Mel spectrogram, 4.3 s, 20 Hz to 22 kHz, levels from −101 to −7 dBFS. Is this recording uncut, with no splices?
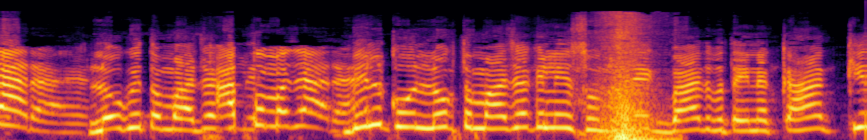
no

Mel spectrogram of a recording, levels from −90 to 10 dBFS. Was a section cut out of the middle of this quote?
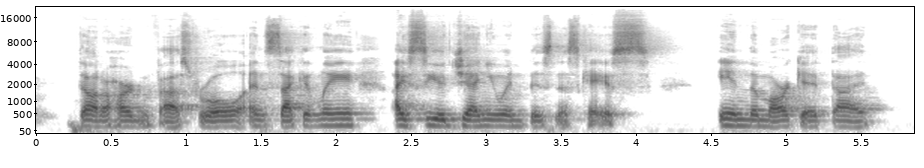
no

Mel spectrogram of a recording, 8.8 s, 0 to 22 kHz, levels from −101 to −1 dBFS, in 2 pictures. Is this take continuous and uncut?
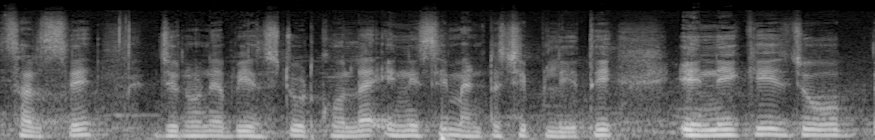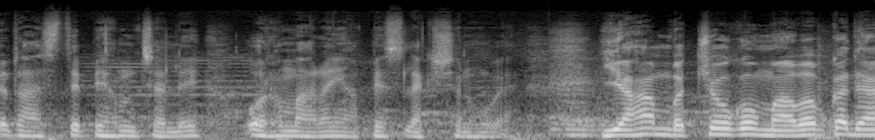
no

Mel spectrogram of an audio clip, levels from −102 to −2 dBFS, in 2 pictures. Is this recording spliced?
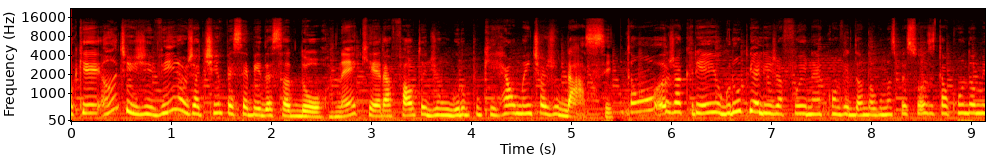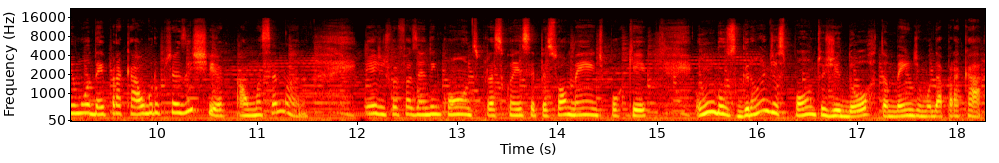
yes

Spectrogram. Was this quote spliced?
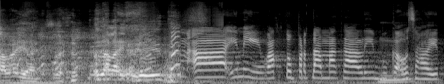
yes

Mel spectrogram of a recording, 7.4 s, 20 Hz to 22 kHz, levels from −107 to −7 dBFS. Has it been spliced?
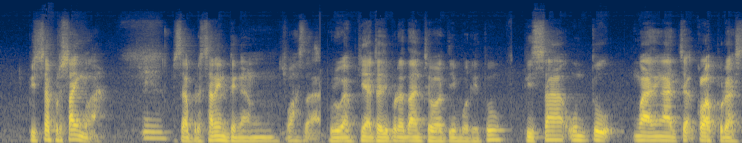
yes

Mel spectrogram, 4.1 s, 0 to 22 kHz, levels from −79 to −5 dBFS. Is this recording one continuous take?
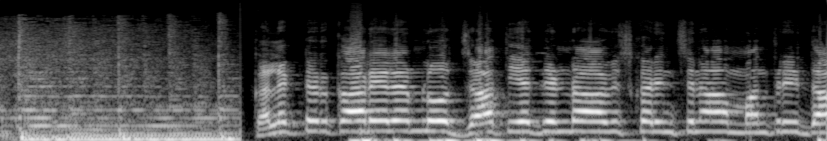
no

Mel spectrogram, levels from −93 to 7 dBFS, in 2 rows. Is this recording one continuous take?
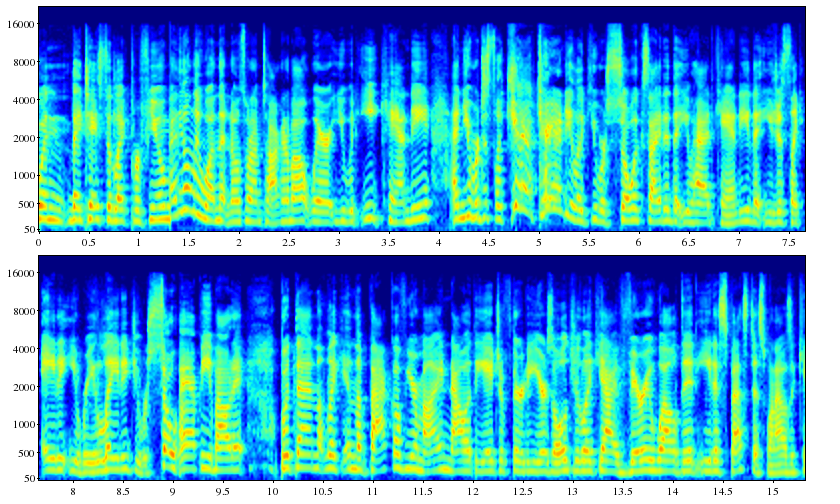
yes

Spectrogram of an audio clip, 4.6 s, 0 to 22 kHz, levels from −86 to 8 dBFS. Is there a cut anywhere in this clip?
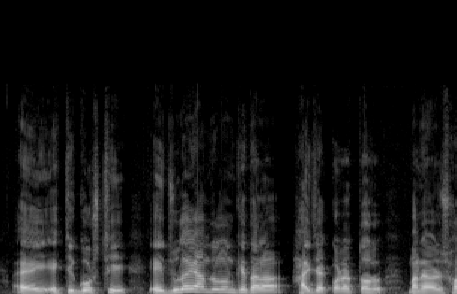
no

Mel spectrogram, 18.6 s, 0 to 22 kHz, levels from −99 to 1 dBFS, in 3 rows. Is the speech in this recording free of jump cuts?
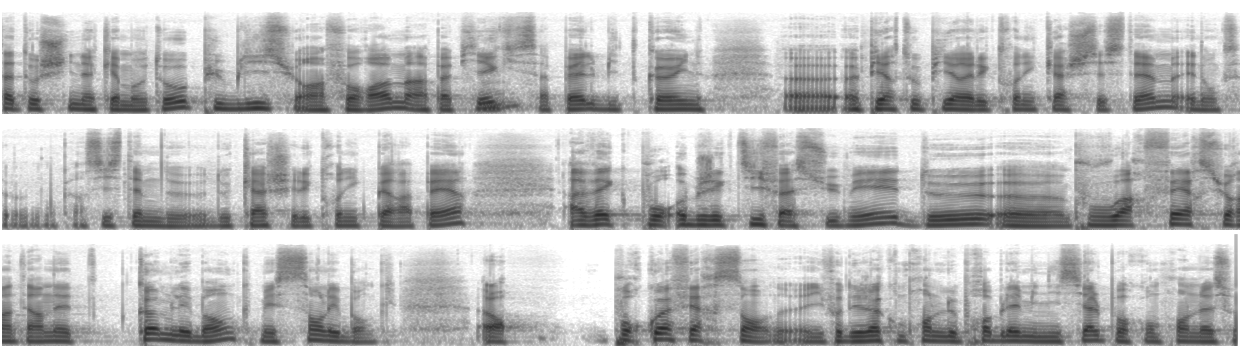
yes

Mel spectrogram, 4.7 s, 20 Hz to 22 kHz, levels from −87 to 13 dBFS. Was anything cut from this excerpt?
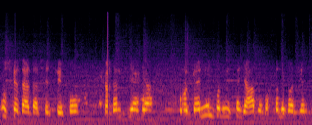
no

